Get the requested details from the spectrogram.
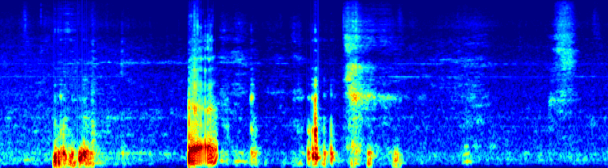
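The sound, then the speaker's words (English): Two throaty burps erupt, a short one followed by a longer, louder one, then scattered murmurs, breaths and snorts as people react. “I burp on a regular basis.”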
